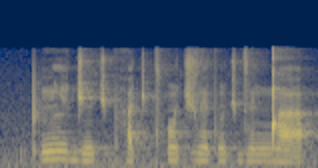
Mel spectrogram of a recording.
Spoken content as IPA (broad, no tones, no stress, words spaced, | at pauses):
pʼĩ lid͡ʒĩt͡ʃ pʰat͡ʃtʰɔ̃t͡ʃ zɛ̃tũt͡ʃd͡zɛ̃ŋ͡ǃa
